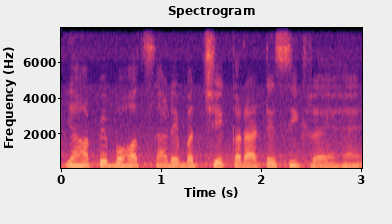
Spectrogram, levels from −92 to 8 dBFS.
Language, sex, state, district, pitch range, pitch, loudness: Hindi, female, Bihar, Katihar, 180-200 Hz, 190 Hz, -14 LUFS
